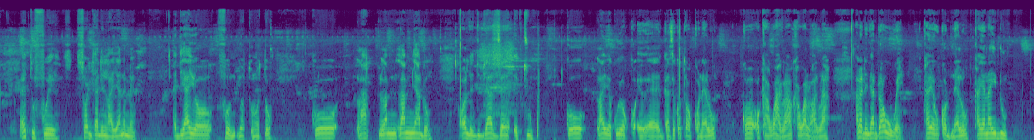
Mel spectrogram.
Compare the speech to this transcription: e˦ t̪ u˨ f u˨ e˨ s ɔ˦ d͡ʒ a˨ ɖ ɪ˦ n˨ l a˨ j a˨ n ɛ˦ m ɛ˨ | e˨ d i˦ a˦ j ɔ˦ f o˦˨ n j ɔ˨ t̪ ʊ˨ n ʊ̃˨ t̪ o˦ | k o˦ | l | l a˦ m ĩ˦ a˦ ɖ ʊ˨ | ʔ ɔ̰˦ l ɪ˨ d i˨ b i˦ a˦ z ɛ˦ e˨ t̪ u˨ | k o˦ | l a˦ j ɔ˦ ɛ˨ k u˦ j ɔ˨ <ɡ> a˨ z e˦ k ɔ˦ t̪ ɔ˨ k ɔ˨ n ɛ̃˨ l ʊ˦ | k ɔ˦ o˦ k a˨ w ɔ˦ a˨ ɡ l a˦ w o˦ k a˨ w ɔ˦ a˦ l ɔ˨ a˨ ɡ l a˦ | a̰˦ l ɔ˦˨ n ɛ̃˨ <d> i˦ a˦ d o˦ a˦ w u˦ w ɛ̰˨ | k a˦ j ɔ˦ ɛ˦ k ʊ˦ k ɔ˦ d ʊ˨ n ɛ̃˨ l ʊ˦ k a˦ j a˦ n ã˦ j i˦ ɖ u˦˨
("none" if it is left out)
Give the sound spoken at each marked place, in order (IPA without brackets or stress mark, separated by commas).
ɡ, b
